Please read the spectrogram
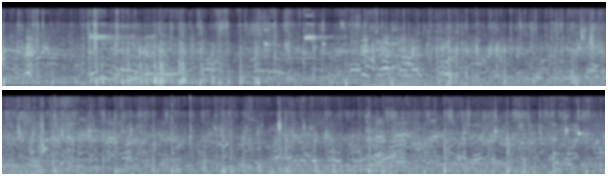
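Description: Pickup basketball game on an outdoor asphalt court: a basketball bouncing as it is dribbled, with running footsteps. Spectators' voices talk and call out throughout.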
